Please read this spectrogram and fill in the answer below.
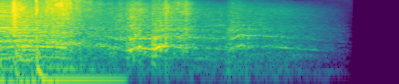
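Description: Closing logo sting of cinematic music and whooshing effects with a heavy bass rumble. The bass drops out about a second in and the rest fades away to silence a little past three seconds.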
